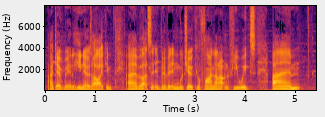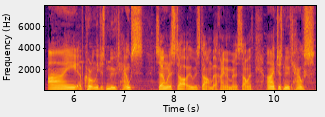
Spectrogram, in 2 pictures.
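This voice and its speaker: A man's voice: low voice, quick pace, hardly any pauses, fairly bright tone. A tired man recovering from illness, casually commentating a Pokemon battle with lots of fillers and self-corrections.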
